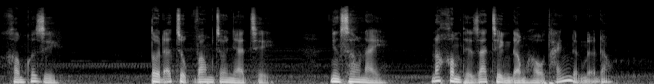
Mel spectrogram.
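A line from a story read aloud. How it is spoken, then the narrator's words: Smiling. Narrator (Vietnamese): Bà Yến mỉm cười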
